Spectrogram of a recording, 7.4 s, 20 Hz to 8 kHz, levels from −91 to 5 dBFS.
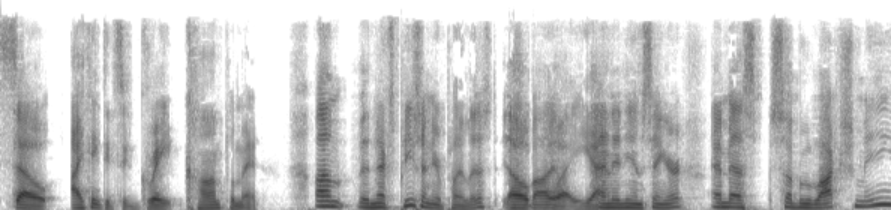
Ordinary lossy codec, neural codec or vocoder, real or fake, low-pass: AAC, 32 kbps; codec, 16 kHz, 2 kbps, FunCodec, trained on LibriTTS, 25 frames a second; fake; 7.2 kHz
